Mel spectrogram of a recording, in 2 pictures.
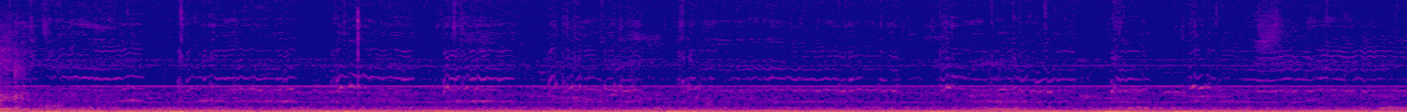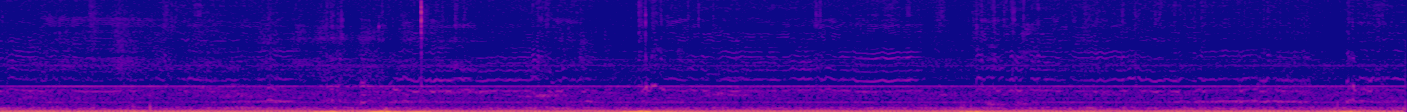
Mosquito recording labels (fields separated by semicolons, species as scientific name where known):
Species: Anopheles arabiensis; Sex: female; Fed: unfed; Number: one; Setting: cup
